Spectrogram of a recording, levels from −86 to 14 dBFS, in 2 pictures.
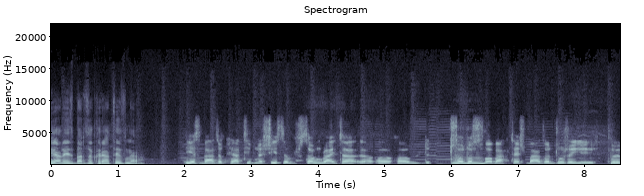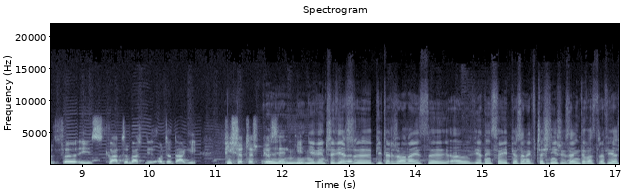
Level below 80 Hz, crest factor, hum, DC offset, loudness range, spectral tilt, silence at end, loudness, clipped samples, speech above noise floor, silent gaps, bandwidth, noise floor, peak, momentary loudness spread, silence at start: -52 dBFS; 14 dB; none; under 0.1%; 3 LU; -5.5 dB/octave; 0 s; -15 LUFS; under 0.1%; 29 dB; none; 14 kHz; -43 dBFS; -2 dBFS; 5 LU; 0 s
